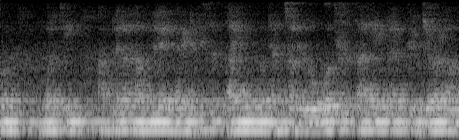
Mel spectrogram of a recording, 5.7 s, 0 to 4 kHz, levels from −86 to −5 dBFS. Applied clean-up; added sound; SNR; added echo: none; none; none; reverberation time 1.3 s.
